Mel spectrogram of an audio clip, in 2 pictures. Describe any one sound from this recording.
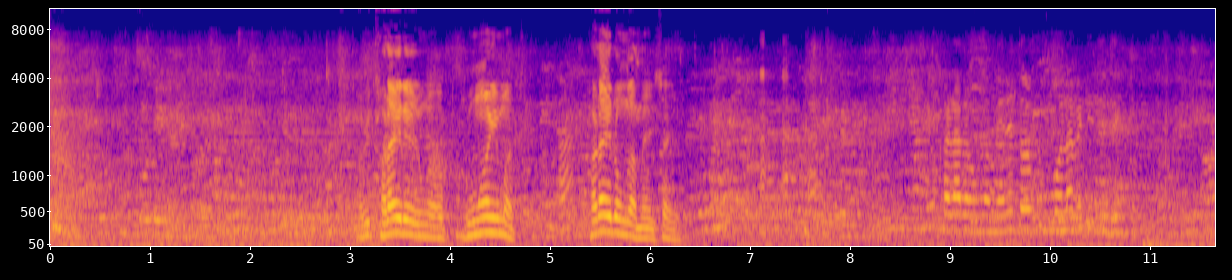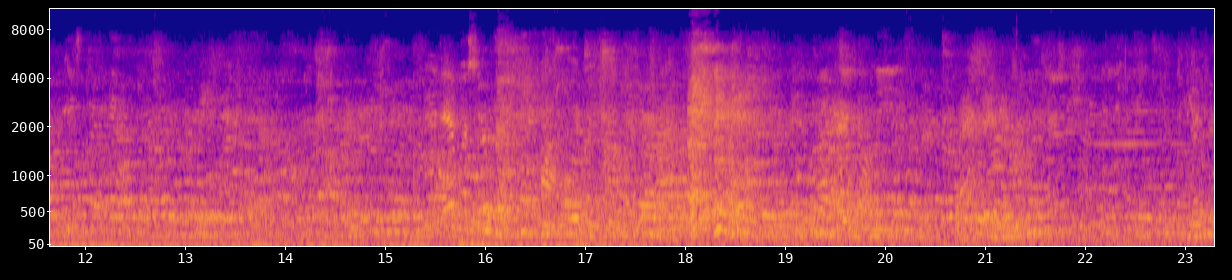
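A crowd of people chatters in an echoing hall.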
